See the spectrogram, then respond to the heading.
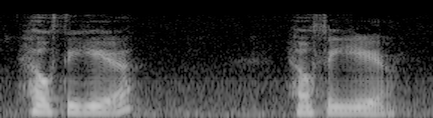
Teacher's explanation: When healthy is linked together with ear, a y sound is added.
